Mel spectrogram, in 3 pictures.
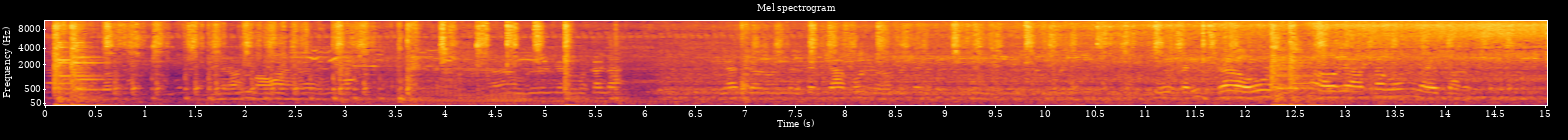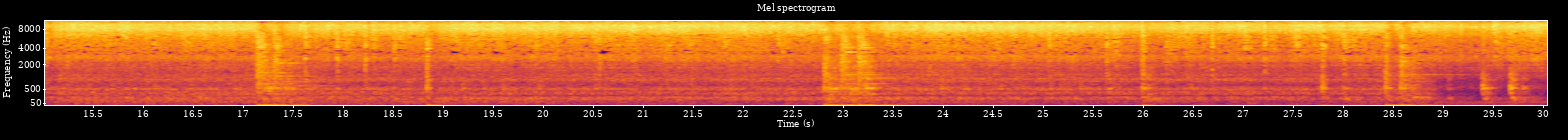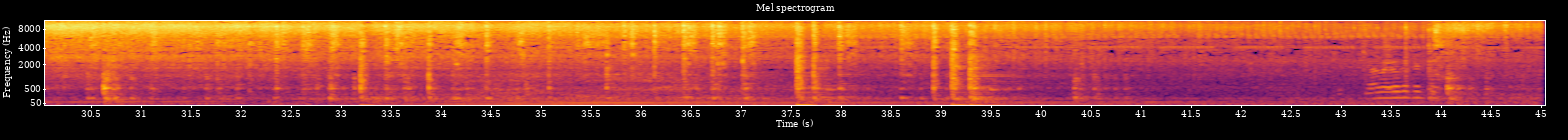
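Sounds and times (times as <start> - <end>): rice sizzling in a wok: 0.0 - 45.0
spatula scraping and clinking on pan: 0.1 - 5.8, 6.7 - 15.9, 17.1 - 19.2, 22.8 - 40.8.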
